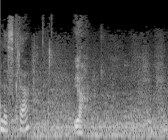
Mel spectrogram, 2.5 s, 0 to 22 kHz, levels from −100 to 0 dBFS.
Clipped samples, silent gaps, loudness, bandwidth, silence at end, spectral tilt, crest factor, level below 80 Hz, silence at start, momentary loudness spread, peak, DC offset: under 0.1%; none; -25 LUFS; 15.5 kHz; 0 s; -5 dB/octave; 20 dB; -40 dBFS; 0 s; 8 LU; -4 dBFS; under 0.1%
